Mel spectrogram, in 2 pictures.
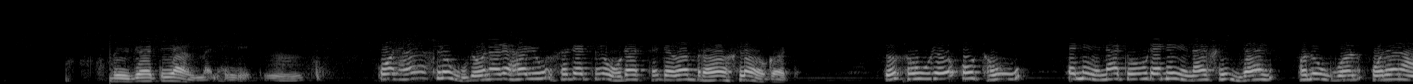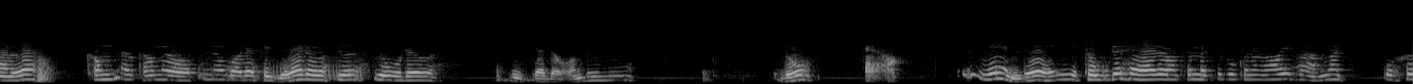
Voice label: dialekter; Folkminnen; Svenska sagor

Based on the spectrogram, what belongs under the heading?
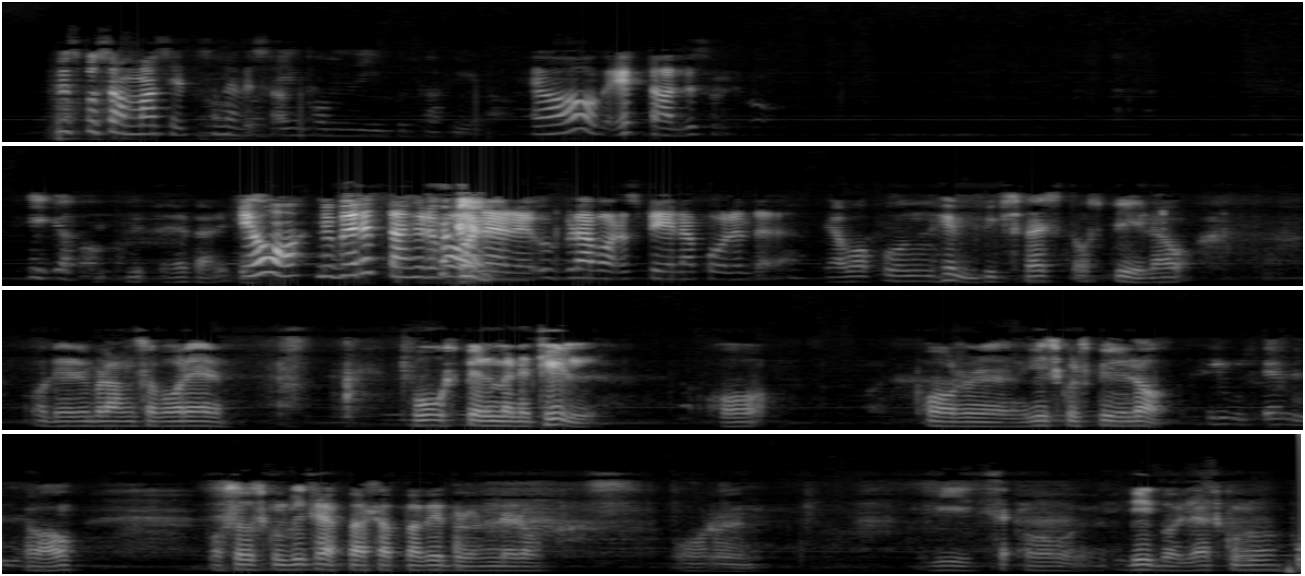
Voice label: Hedesunda, dialekter; Folkminnen

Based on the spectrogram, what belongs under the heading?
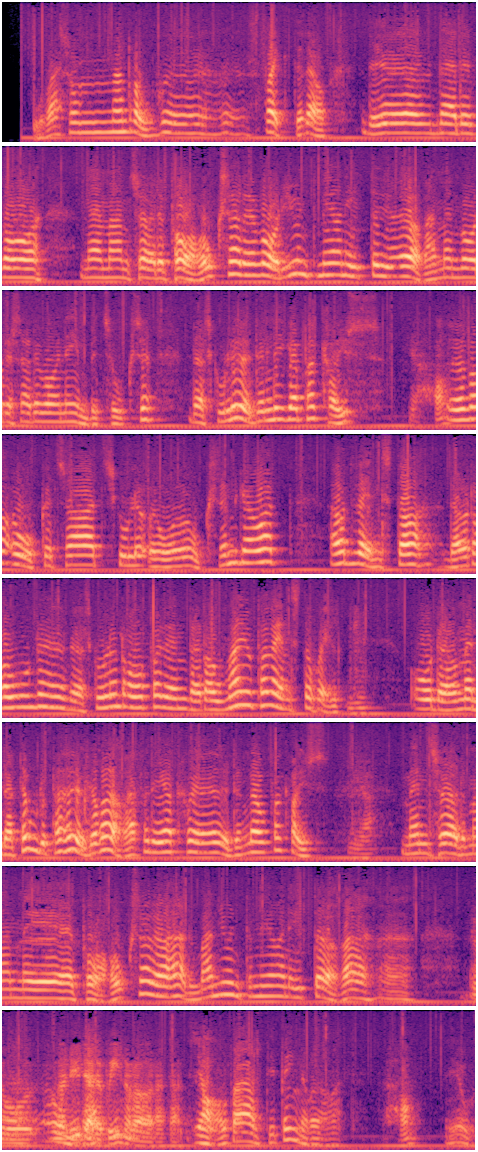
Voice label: Kristianopel, dialekter; Folkminnen

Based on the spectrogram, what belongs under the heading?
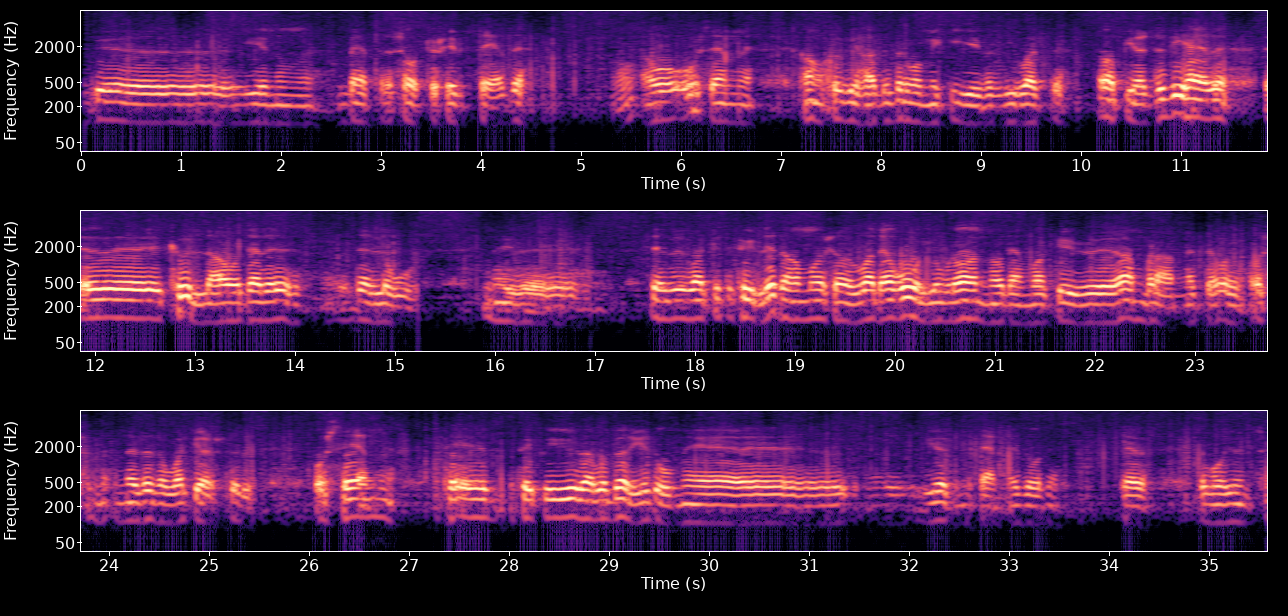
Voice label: dialekter; Folkminnen; Svenska sagor

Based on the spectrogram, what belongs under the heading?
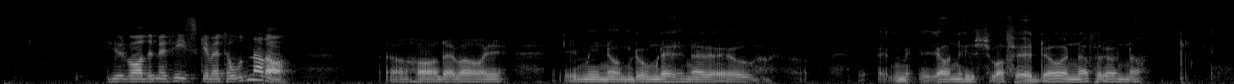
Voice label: Svenska sagor, dialekter; Folkminnen

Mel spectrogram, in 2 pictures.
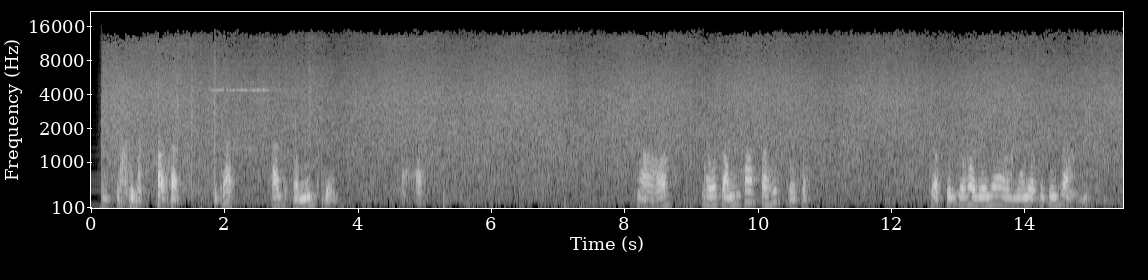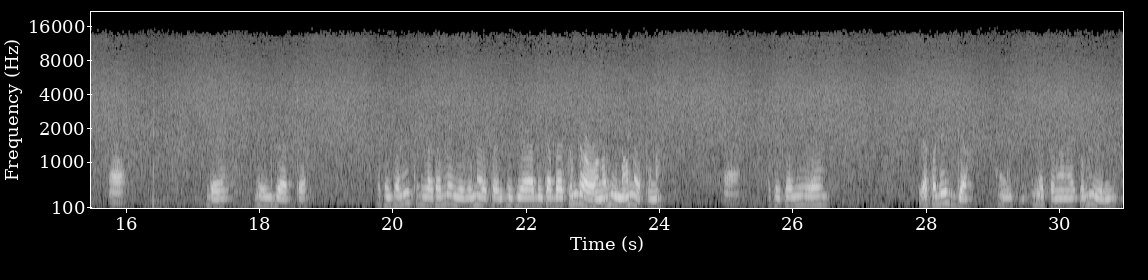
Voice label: dialekter; Folkminnen; Svenska sagor

